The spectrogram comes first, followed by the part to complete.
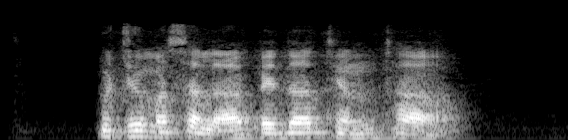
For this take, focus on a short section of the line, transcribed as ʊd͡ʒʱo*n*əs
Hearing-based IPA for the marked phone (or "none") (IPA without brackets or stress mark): m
